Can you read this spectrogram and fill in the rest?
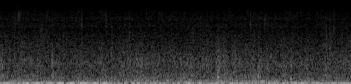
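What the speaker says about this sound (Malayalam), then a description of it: "മഴ തന്നെയല്ലേ" Steady rain falls with a continuous dense hiss, moderately loud and close, with no voices over it.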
